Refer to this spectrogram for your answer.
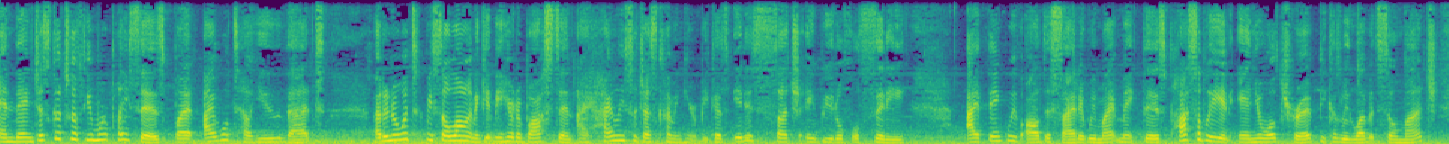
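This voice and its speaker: A woman speaks at a fairly quick pace. Noticeable background noise runs underneath. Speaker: travel vlogger. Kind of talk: casual vlog chat. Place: street. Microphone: phone near.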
